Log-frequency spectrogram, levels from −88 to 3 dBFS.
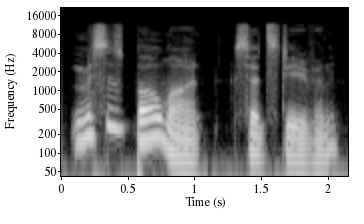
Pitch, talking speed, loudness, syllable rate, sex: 130 Hz, 110 wpm, -19 LUFS, 3.7 syllables/s, male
